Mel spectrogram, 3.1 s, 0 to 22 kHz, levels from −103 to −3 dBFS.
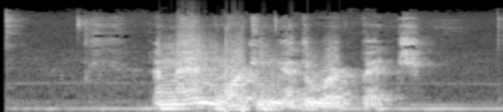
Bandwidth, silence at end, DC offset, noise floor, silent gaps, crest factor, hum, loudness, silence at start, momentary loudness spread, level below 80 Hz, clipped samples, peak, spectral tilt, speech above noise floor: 14.5 kHz; 0 s; under 0.1%; -30 dBFS; none; 10 dB; none; -7 LUFS; 0.05 s; 22 LU; -34 dBFS; 0.2%; 0 dBFS; -5.5 dB/octave; 24 dB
